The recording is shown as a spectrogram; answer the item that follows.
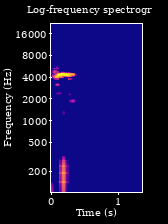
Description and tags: This sound is of a single bird chirp
Call, Bird, Chirp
